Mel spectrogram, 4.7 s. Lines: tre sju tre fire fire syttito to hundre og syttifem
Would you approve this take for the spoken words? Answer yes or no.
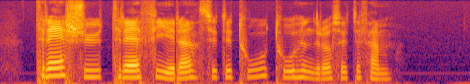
no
